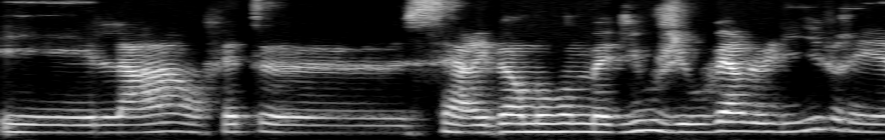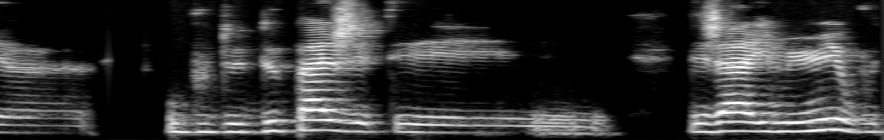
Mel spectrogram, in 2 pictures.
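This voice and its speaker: A woman is speaking. Her pace is moderate. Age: 20s. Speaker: osteopath. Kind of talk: testimony. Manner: hesitant, with fillers.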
